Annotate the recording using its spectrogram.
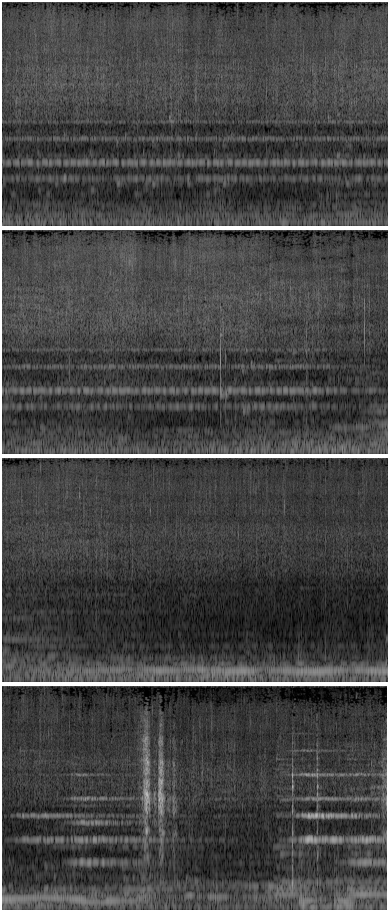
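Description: Bass fillets basted in butter sauce sizzling on a grill over a fire, a steady hiss under background music. A couple of sharp clicks come near the end.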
